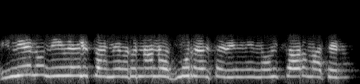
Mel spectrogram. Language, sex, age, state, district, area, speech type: Kannada, female, 18-30, Karnataka, Chamarajanagar, rural, conversation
